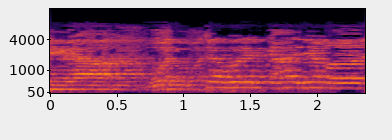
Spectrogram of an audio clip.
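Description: A man's voice chanting in a melodic, drawn-out style, holding long notes.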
